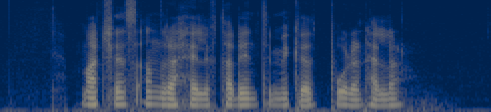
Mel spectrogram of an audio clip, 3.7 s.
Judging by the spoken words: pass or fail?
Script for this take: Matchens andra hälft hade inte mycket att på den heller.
pass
